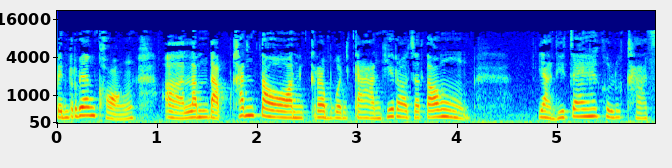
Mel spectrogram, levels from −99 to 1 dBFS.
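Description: MP3 compression artefacts run through the whole of this speech clip, likely from encoding at a low bitrate, with the damage plainly audible. Nothing is present above 10.6 kHz, where the encoder has cut the treble to save bits, and the damage points to a rate around 40 kbps. With so few bits, weak frequency lines are zeroed and flicker between frames, giving the audio a watery, swirly texture and dulling its top end.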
